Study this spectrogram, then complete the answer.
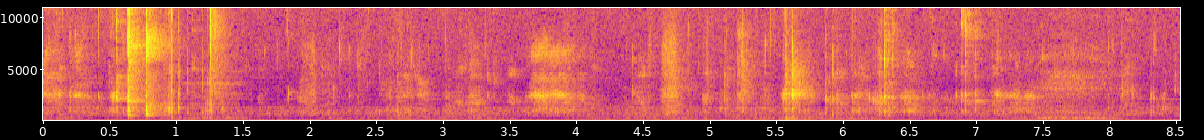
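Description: A dog quietly chewing and crunching a chew treat close up, with a few sharper bites early and again midway over a faint steady hum.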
